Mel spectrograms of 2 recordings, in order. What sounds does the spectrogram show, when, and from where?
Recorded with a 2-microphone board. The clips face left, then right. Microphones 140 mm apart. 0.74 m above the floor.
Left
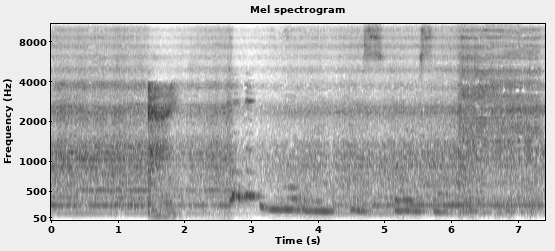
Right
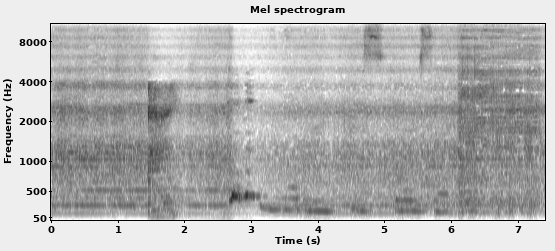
1.4 s a child speaking: 45° right (ahead or behind), 1.9 m; by 3.0 s 40° right (ahead or behind), 3 m
3.1 s whispering: 25° left (ahead or behind), 1.3 m
6.1 s a squeak: 70° right (ahead or behind), 1.0 m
